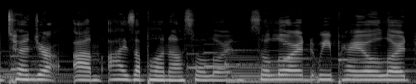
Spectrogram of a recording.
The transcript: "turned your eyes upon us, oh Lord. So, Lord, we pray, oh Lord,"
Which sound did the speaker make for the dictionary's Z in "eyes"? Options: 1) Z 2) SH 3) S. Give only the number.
1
